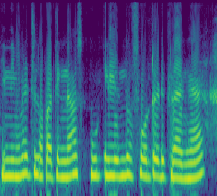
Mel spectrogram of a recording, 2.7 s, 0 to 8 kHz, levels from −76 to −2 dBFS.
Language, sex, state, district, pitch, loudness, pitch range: Tamil, female, Tamil Nadu, Namakkal, 215 Hz, -12 LUFS, 205-220 Hz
